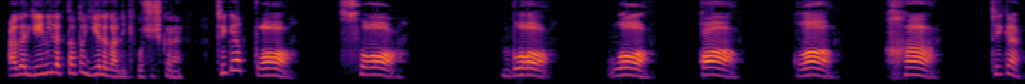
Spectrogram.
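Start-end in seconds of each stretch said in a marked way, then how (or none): 3.0-11.7 طا, صا, ضا, قا said heavy and louder; the seven heavy letters, said thick. Shown as a demonstration. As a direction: read each letter thick and full. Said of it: "یہ حروف موٹے پڑھے جاتے ہیں".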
